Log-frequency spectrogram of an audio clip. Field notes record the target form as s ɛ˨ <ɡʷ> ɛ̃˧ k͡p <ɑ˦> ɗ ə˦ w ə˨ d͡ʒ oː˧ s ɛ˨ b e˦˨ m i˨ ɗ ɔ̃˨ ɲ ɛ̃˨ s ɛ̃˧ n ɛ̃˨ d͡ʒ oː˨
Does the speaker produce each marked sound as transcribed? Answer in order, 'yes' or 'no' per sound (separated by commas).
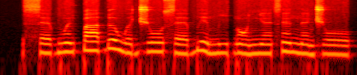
yes, no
